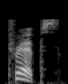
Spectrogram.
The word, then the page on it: trips: British English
